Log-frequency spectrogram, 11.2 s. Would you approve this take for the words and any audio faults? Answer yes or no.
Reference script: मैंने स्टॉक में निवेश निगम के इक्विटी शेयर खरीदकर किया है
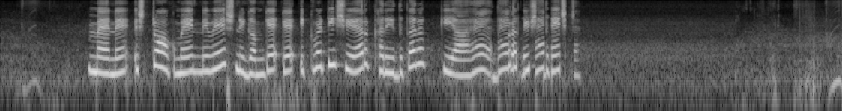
no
